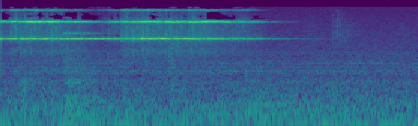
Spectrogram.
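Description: Altar bell rung by an altar server at the elevation of the chalice: a bright, high ringing, shaken again about a second in, that stops about two and a half seconds in.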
